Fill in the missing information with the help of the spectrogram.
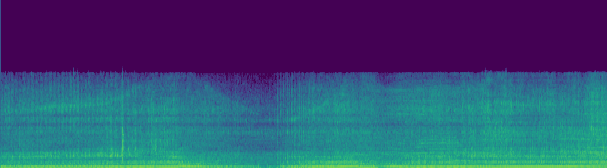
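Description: Off-road buggy's engine revving hard under load as it climbs over a dirt mound. The revs are held high, drop away about three seconds in, blip up and down once, then are held high again before easing off near the end.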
